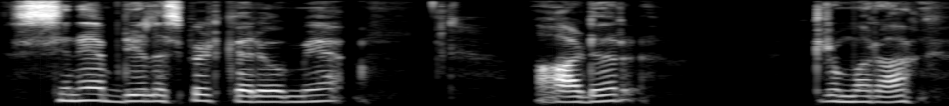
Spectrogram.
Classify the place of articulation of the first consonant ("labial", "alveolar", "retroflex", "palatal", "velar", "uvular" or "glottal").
alveolar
